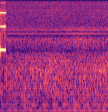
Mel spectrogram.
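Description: A short high beep of Mission Control's Quindar tone, marking the end of a transmission, cuts off just after the start. Then comes the steady hiss and low hum of the Apollo air-to-ground radio link with no one talking.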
